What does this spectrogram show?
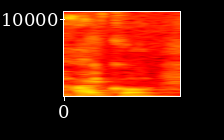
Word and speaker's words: arco: Now, when you pronounce the single R, like this one in arco, you just flap your tongue once.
